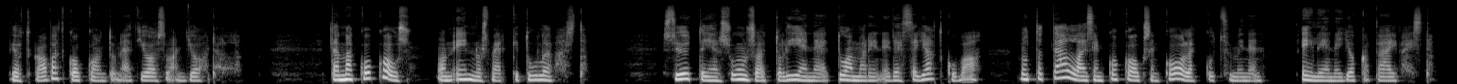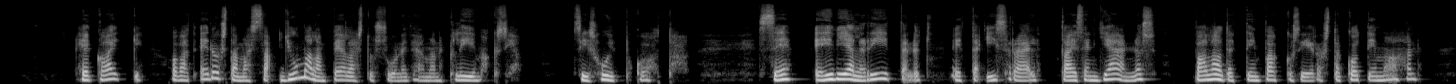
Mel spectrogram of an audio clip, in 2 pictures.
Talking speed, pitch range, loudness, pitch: 95 wpm, 185-235 Hz, -20 LUFS, 200 Hz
